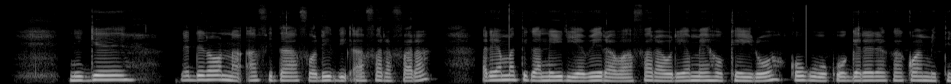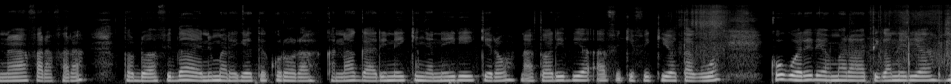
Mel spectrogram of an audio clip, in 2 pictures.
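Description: At 5.09 s a single sharp tick cuts through the speech. It is a bit error spike. One flipped bit throws one sample far off its true value, peaking around -8 dBFS, and the next sample returns to normal. A quieter tick follows at 6.70 s, about -20 dBFS. A third, again near -8 dBFS, lands at 8.06 s, just before "kuongerereka kwa mĩtino". Each is broadband and unrelated to the speech.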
